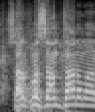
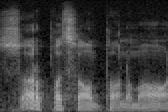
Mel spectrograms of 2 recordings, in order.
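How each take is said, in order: First: The phrase is said bluntly and plainly. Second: The phrase is said in a softened, affected way. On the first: The speaker talks straightforwardly without pretence. The speaker calls it right. "నాలుగు మడతలు లేవు" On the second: The speaker puts on a trained, overly polished manner. The speaker calls it wrong. "నాలుగు మడత మడుతున్నవాడు"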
